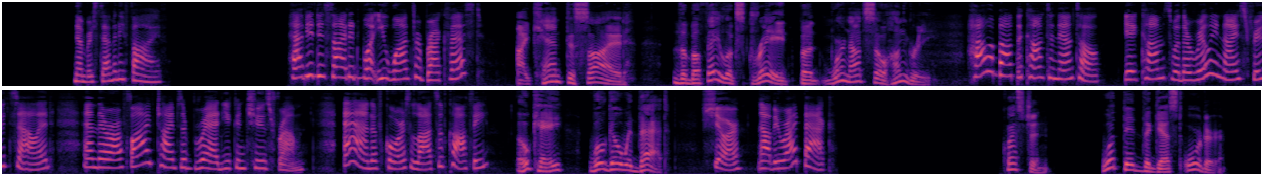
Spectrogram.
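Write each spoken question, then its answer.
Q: What did the guest order?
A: The Continental breakfast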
